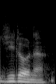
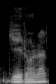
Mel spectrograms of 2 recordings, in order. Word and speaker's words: Girona: Almudena Ortega de Murcia y Jordi Rocha de Girona, que se escribe Girona, pero se lee Girona. – Girona, ¿Mm?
